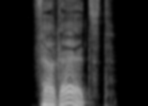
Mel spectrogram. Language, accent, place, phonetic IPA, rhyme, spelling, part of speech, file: German, Germany, Berlin, [fɛɐ̯ˈʁɛːt͡st], -ɛːt͡st, verrätst, verb, De-verrätst.ogg
- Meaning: second-person singular present of verraten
